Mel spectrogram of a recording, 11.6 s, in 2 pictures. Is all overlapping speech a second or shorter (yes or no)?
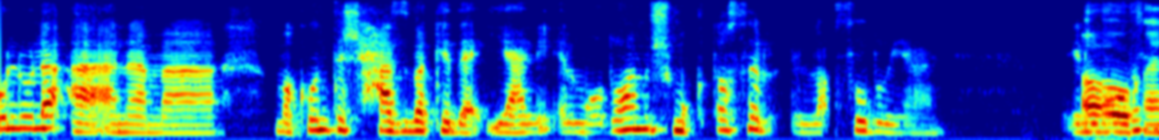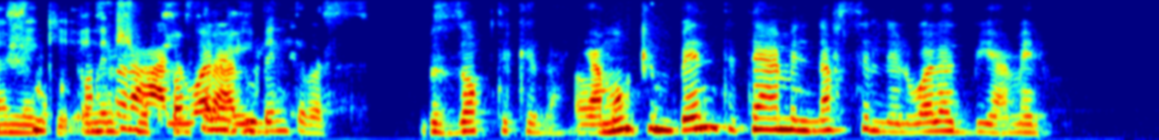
no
